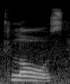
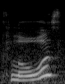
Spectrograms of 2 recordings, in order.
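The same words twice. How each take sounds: First: The final consonant is a hissing s sound. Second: The final consonant is a buzzing z sound. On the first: Near, or dear to someone. "when you pronounce it as as" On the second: To shut something, like a door. "when you pronounce s as is, z"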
